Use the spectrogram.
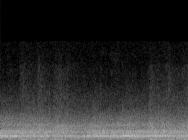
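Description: A match day football crowd roars as a dense, steady wash of massed voices, loud and continuous without a break.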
